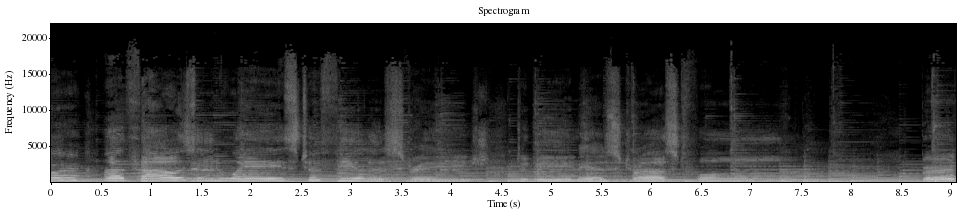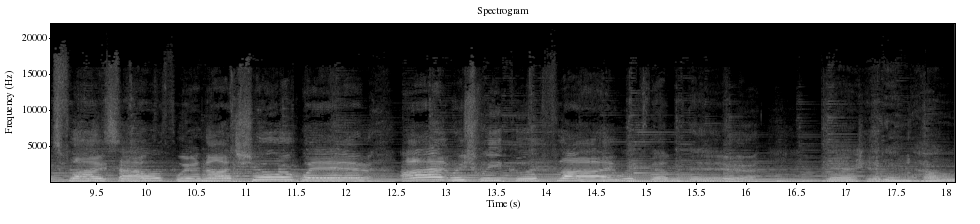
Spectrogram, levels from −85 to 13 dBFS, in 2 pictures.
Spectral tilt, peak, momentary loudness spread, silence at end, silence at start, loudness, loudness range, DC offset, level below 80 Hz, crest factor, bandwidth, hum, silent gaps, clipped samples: -7 dB/octave; -2 dBFS; 7 LU; 0 s; 0 s; -18 LUFS; 3 LU; under 0.1%; -34 dBFS; 16 dB; 17.5 kHz; none; none; under 0.1%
